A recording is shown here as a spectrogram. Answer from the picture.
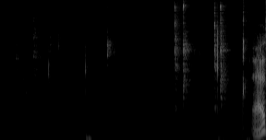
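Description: Computer keyboard keystrokes: faint, irregular clicks as a line of code is typed.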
